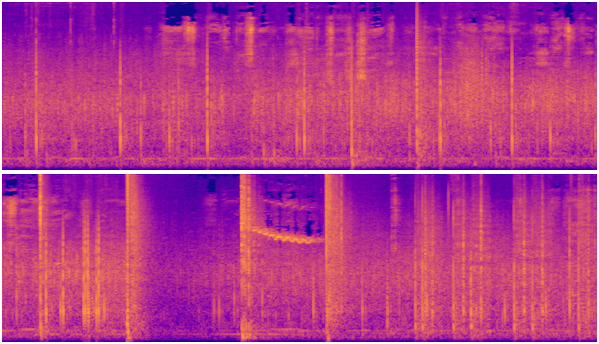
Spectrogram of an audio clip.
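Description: Consumer aerial fireworks going off: a steady crackle of pops and small reports. Several louder bangs come a little past the middle, and a brief falling whistle follows one of the loudest.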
